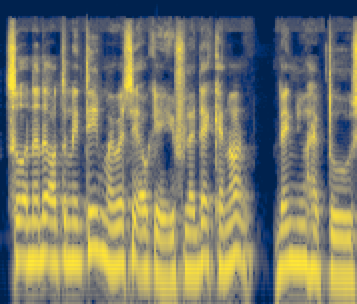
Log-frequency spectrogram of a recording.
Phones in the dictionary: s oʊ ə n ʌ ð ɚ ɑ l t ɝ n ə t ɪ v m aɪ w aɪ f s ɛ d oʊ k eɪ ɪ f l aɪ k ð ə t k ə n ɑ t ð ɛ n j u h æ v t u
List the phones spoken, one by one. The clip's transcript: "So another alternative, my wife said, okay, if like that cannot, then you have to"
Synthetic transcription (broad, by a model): s oʊ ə n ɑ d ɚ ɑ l t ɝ n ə t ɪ f m aɪ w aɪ s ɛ oʊ k eɪ ɪ f l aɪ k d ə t k ə n ɑ t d ɛ n j u h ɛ f t u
